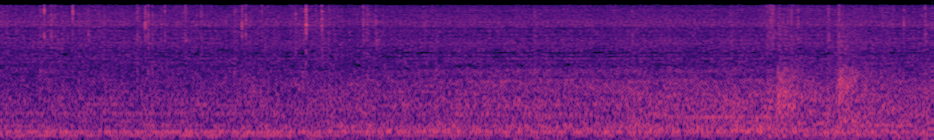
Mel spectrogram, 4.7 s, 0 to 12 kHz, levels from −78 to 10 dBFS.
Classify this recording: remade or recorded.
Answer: remade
